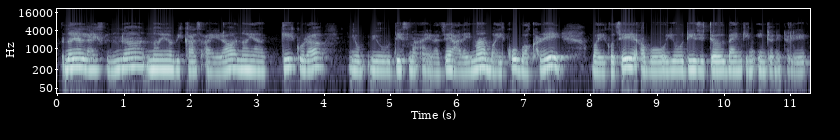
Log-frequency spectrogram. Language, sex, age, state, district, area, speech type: Nepali, female, 30-45, West Bengal, Darjeeling, rural, spontaneous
